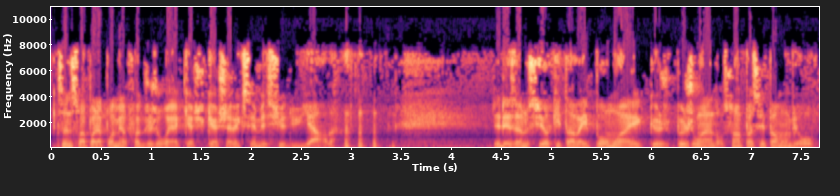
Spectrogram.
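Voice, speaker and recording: An actor playing a shrewd, self-assured investigator in an old French radio mystery, with a measured, probing, faintly ironic delivery. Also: male voice, sits low, a bit bright. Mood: methodical, assured. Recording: dull, hissy old radio recording.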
